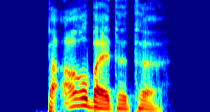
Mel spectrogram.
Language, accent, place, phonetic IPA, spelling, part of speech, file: German, Germany, Berlin, [bəˈʔaʁbaɪ̯tətə], bearbeitete, adjective / verb, De-bearbeitete.ogg
- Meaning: inflection of bearbeiten: 1. first/third-person singular preterite 2. first/third-person singular subjunctive II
